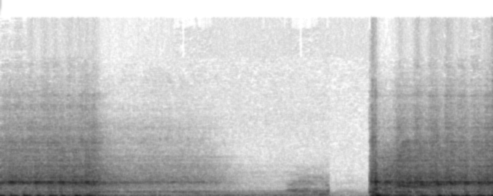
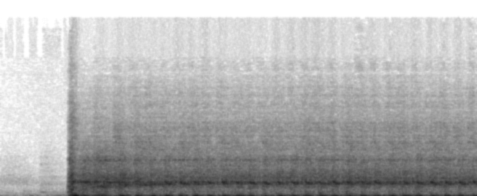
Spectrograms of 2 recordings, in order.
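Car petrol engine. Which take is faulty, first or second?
second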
